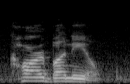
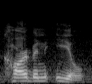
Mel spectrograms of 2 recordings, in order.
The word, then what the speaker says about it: carbonyl: o is called a carbon eel it is pronounced carbon eel carbonyl which is weird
